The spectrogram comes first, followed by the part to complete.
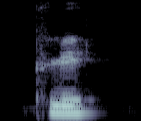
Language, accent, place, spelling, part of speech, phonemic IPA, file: French, France, Lyon, plu, verb, /ply/, LL-Q150 (fra)-plu.wav
- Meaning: 1. past participle of pleuvoir 2. past participle of plaire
